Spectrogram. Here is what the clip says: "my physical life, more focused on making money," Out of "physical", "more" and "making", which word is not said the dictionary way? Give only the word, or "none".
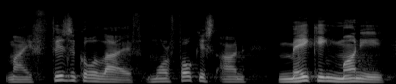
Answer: none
